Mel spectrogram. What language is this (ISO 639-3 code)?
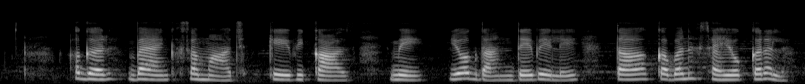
mag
